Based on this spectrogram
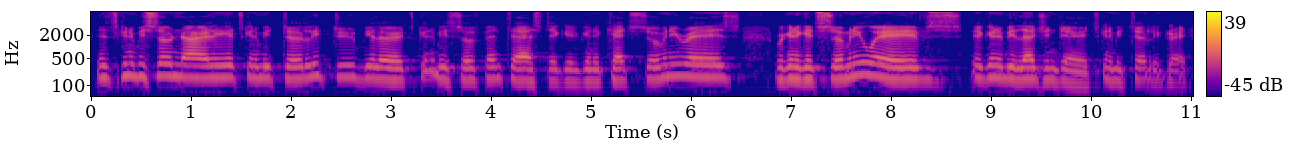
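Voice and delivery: low, relaxed stoner-surfer voice; California surfer dude. Acted. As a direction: mellow out like a surfer who's been smoking. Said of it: "California surfer dude who's been smoking".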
